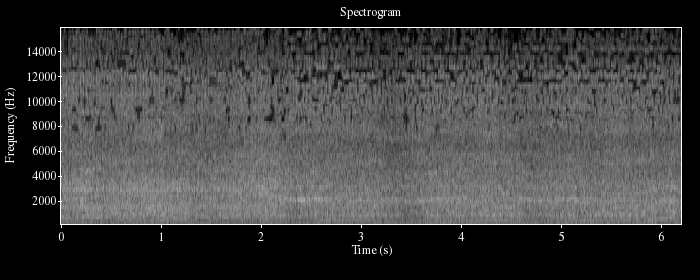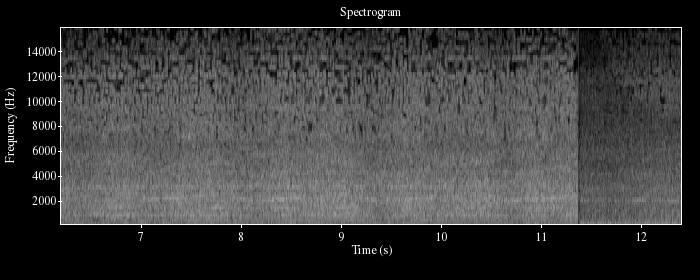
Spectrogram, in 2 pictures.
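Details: 1990 Saab 900S after fitting junkyard fuel injectors; had lack of power and hard starting. Old injectors made loud clattering and water pump screeched, now not heard. Engine rises and falls smoothly through repeated blips, quiet: normal running.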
